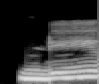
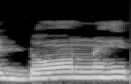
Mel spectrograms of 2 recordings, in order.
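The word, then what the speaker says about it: done: डी ओ एन ई इसको आपने डो नहीं पढ़ना है यहां पर एक्सेप्शन है अलग है ठीक है ना इसको पढ़ते हैं हम डन डन मतलब किया गया यह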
